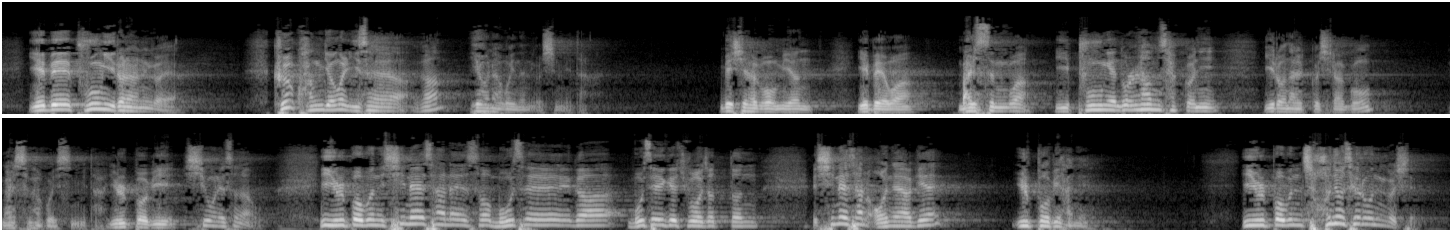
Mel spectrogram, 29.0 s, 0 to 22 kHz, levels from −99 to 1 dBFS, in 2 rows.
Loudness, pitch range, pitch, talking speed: -25 LUFS, 120-180 Hz, 150 Hz, 255 characters per minute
